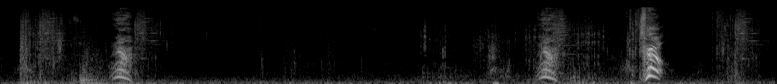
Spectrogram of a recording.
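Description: A giant spider lets out shrill, falling shrieks.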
